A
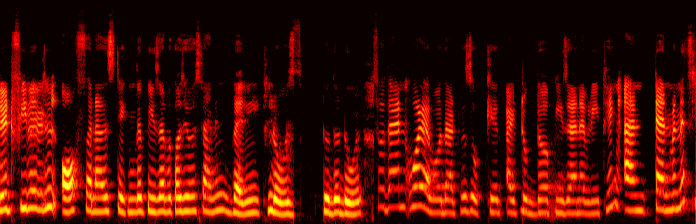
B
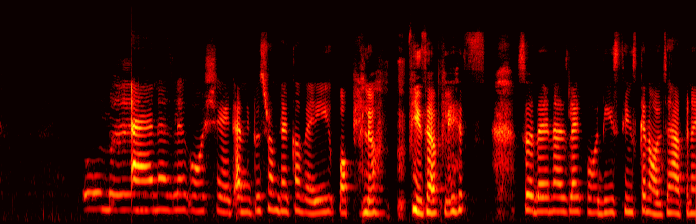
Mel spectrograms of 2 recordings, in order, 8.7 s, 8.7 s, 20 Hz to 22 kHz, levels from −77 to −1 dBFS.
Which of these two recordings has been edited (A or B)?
A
